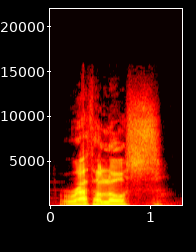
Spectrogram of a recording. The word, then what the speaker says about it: Rathalos: Rathalos, northeast camp.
